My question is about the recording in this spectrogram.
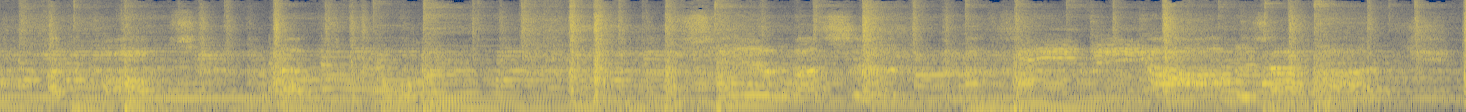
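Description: A live acoustic country-folk band playing: strummed acoustic guitars, upright bass and drums, with a man singing lead and a woman's voice joining in.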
